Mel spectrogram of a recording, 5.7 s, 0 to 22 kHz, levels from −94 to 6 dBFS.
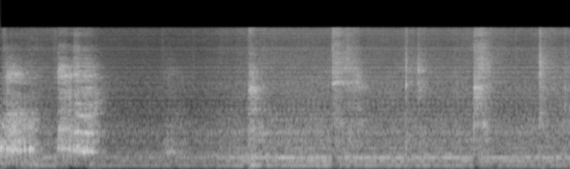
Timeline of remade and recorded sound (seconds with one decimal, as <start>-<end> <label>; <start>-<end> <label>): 0.0-5.7 remade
